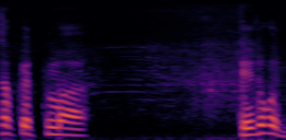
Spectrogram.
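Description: A voice speaking, broken by a pause of about a second in the middle.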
